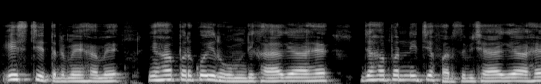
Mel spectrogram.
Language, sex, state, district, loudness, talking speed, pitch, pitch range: Hindi, male, Uttar Pradesh, Saharanpur, -14 LUFS, 200 wpm, 165 Hz, 150-205 Hz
